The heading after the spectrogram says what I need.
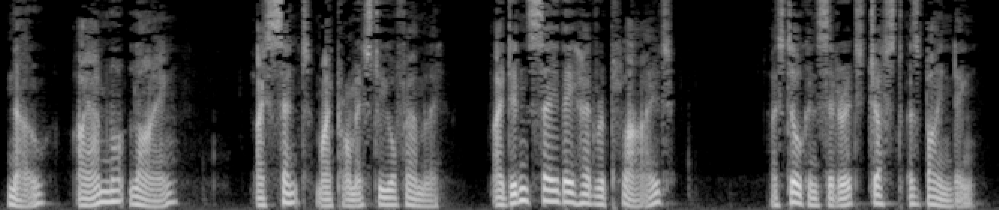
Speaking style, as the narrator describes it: When I could speak calmly, I replied, keeping my voice pitched low

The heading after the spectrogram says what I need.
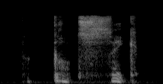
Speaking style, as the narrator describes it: Colin muttered

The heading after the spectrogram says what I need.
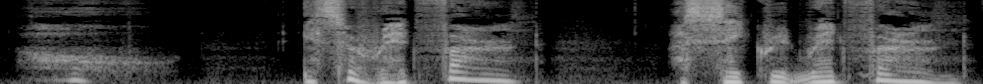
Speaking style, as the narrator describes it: I heard her say, almost in a whisper

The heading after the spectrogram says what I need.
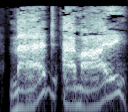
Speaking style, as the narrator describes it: said Moody, his voice rising uncontrollably

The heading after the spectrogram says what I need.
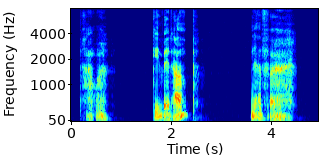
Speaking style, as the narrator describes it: Drool only muttered

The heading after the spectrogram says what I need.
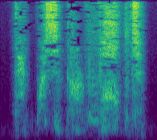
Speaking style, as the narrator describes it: Livy whispered

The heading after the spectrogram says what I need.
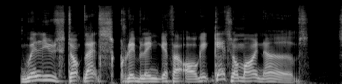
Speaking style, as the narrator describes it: snapped Granny

